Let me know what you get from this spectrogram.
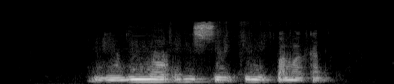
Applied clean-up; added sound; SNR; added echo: neural separator model SepFormer DNS4.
